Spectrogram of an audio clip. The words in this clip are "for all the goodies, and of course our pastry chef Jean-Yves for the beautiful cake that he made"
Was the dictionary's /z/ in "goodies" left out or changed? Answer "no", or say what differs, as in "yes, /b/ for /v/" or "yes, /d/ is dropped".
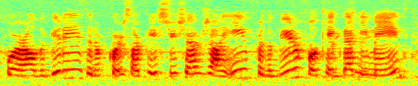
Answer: no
